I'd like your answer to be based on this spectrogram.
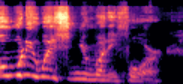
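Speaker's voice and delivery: put-on New York Bronx accent. Retelling her dad's reply about the pansies: Dad's Bronx New York accent. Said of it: "picture a Bronx, New York accent when he does it".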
